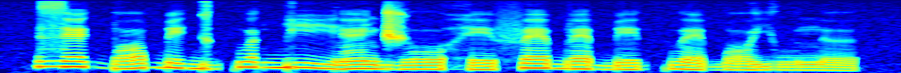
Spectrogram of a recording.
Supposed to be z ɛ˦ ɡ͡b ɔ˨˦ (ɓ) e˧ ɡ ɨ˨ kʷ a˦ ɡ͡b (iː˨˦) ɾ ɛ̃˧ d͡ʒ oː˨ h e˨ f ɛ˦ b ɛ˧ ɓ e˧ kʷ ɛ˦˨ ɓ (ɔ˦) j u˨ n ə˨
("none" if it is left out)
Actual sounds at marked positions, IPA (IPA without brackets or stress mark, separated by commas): ɓ, iː˦˨, ɔ˨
